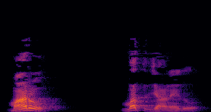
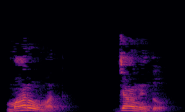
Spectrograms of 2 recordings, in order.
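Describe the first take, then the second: First: Loud punched मारो, pause, then lower मत जाने दो; pause after मारो. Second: मारो मत as one falling phrase, pause, then जाने दो; pause after मत. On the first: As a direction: hit मारो hard as an order, then break. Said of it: "तो पहले वाक्य में". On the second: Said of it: "केवल कहने का लहजा बदल गया". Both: Shown as a demonstration.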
